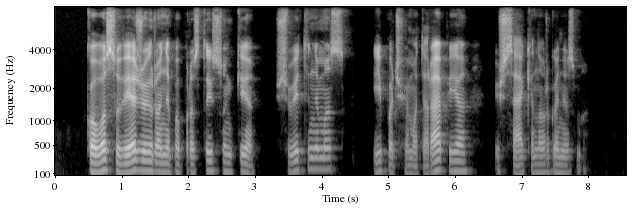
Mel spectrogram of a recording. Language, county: Lithuanian, Vilnius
